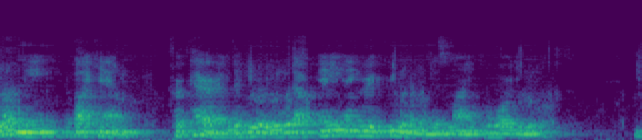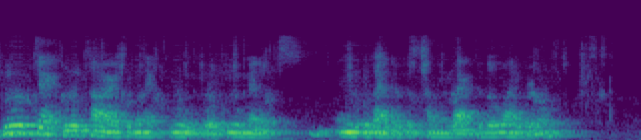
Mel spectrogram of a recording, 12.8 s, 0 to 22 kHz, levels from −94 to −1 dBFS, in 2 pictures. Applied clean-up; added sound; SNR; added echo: neural separator model SepFormer DNS4.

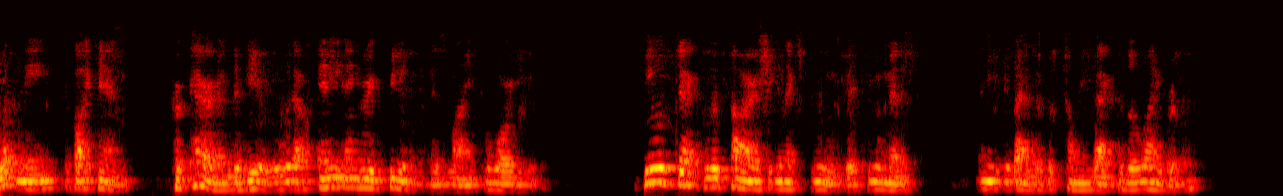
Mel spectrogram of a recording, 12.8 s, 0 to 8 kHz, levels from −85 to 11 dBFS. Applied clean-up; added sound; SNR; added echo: neural mask model DeepFilterNet 3.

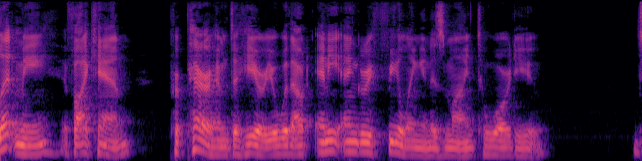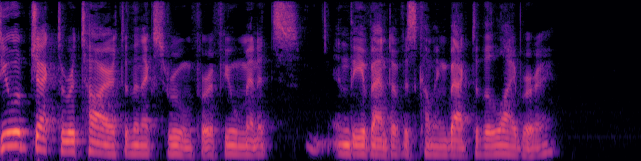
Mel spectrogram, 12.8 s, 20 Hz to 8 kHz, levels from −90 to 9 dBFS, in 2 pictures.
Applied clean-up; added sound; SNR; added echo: none; none; none; none.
